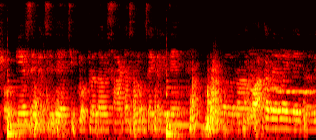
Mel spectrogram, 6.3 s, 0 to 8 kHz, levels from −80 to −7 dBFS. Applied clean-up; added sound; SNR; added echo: none; Bowed string instrument; 8 dB; reverberation time 0.6 s.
